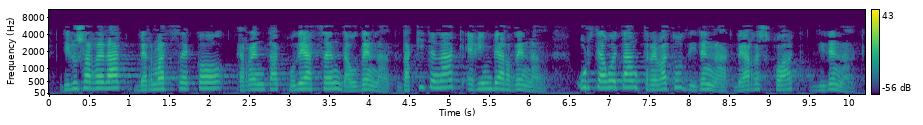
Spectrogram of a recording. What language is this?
Basque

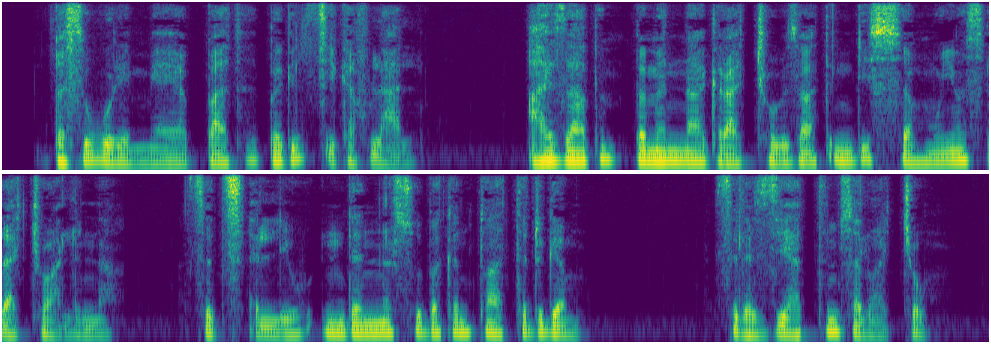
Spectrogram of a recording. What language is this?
Amharic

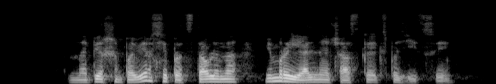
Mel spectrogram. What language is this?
Belarusian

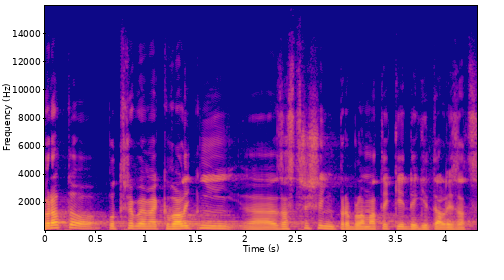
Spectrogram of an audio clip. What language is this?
Czech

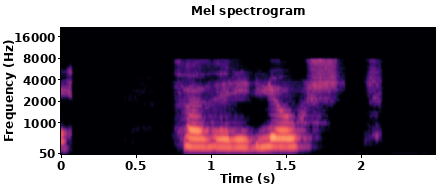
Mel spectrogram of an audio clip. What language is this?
Icelandic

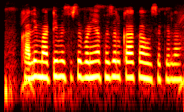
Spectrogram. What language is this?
Bhojpuri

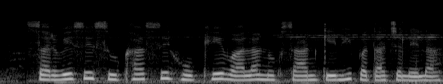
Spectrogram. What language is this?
Bhojpuri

